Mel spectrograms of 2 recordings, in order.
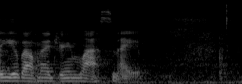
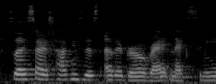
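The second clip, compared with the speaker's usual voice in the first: ordinary talk, nothing marked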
